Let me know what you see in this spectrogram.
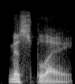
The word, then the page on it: misplay: American English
